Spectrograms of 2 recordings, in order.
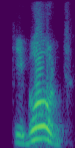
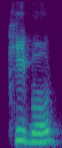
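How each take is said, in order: First: "keyboard" with "board" punched loud, key-BOARD; mis-stress "keyboard" on its second syllable; wrong final stress. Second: "keyboard" as KEY-board, first syllable stressed. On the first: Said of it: "No, not like that". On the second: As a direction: model "keyboard" correctly with a light "board". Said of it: "you are giving stress on first syllable". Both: Shown as a demonstration.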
